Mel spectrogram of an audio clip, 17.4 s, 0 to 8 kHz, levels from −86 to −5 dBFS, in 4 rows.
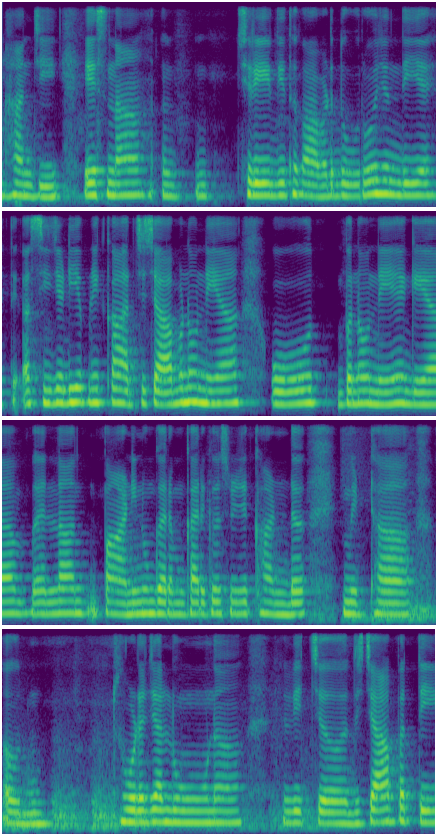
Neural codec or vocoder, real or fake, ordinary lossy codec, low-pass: none; real; none; 7.2 kHz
